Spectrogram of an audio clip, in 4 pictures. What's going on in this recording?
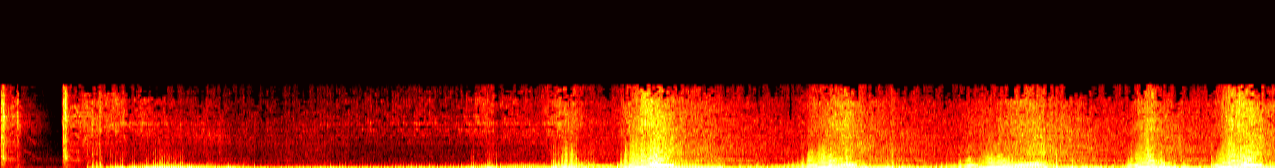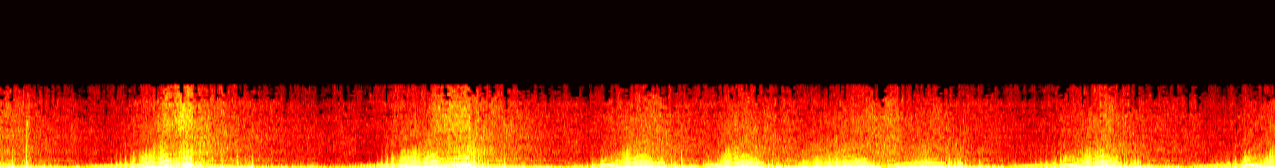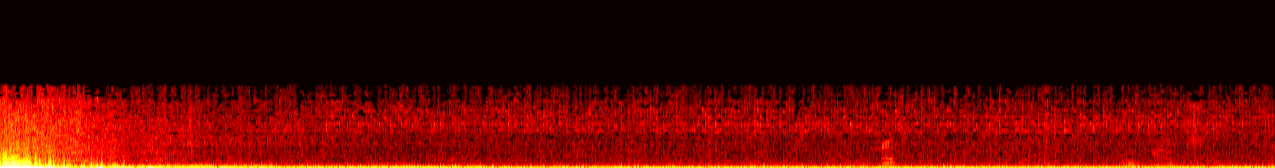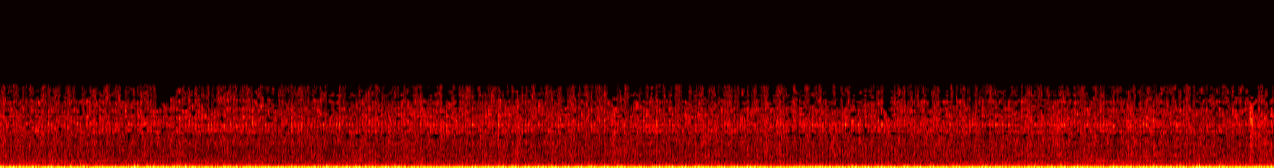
Lotus Elise start rev idle
car, vehicle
